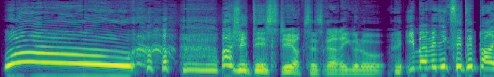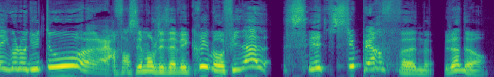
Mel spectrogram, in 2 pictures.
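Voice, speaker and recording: A man's voice: very high voice, huge pitch swings, moderate pace, no room sound, clean studio sound, heavily acted. A man voicing a chatty, nervous male robot sidekick in a dubbed video game, rambling with hesitations. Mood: giddy.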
